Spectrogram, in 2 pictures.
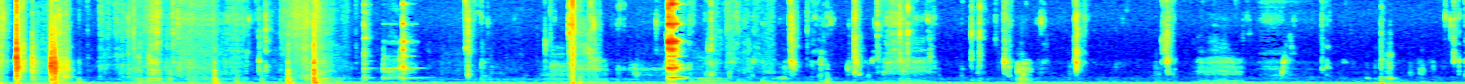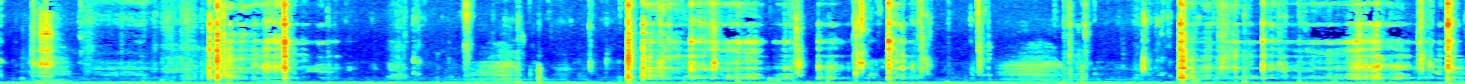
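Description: A person chewing a mouthful of rice soaked in ramen broth close to the microphone, with scattered short clicks of a spoon against a bowl.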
